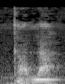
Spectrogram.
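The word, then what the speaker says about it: כָּלָא: Las dos veces con a, con el sonido a. Kalá, esa es la raíz común de kil ayin. Nuevamente una kaf, una lamed, una alef. ¿Ven? K a l a.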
